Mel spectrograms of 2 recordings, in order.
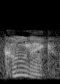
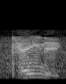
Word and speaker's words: Koenig: That was Walter, it looked like Koenig, but he pronounced it Koenig, that played Chekhov.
